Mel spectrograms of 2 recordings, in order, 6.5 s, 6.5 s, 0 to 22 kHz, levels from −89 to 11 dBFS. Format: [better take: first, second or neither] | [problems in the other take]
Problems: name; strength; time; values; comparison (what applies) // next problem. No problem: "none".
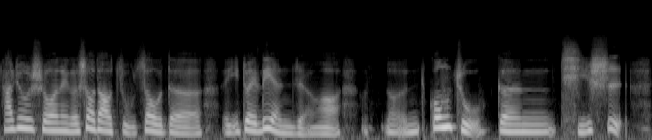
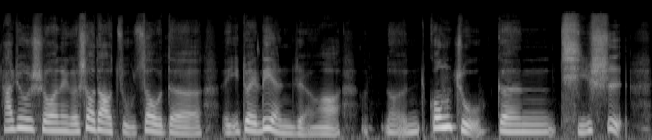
second | muffled; slightly; fading above 4 kHz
